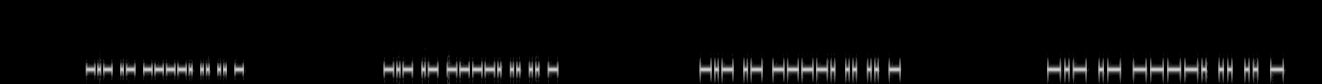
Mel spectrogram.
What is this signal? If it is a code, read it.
Morse code, heard as a keyed tone, about 35 wpm, 700 Hz. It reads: KA9IIT KA9IIT KA9IIT KA9IIT
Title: Speed Racing - USA 2x3 Call Signs 28wpm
